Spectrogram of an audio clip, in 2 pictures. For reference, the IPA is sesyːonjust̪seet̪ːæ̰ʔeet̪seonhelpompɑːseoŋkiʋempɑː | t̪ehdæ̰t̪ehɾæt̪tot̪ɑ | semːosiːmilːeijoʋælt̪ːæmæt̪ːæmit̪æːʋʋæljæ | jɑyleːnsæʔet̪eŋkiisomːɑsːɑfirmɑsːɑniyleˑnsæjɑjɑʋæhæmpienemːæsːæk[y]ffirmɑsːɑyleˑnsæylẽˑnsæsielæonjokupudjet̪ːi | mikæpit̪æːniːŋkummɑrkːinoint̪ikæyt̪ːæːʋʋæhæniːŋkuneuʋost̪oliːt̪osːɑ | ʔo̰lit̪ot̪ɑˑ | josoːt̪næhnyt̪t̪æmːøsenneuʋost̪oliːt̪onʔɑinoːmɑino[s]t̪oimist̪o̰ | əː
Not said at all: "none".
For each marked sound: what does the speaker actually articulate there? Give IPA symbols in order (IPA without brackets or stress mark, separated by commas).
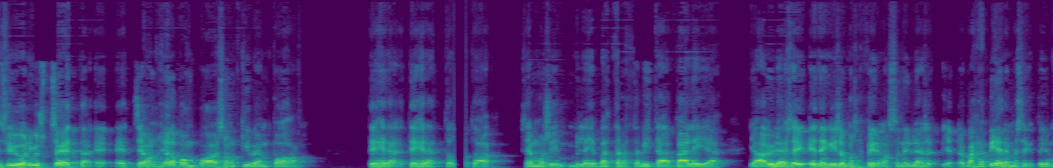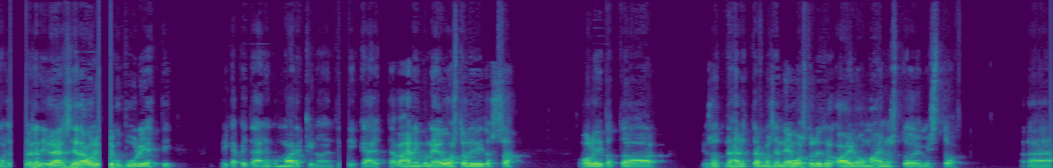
i, s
